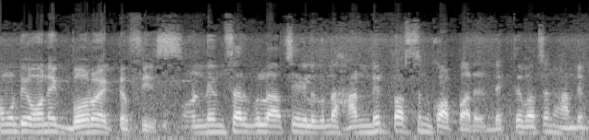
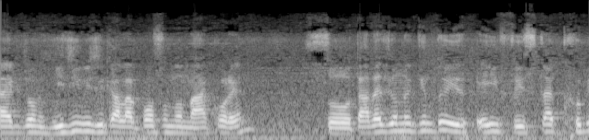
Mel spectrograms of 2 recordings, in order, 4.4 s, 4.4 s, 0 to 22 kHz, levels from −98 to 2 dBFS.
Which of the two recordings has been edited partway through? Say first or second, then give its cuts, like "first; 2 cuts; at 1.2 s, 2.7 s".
first; 1 cut; at 1.5 s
